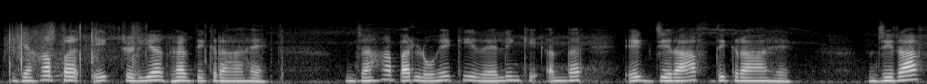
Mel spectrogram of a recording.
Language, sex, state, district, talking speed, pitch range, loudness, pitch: Hindi, female, Bihar, Saran, 130 wpm, 150-185 Hz, -20 LUFS, 165 Hz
